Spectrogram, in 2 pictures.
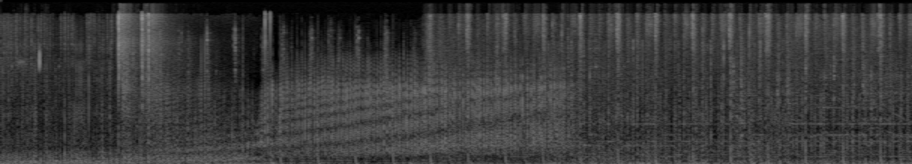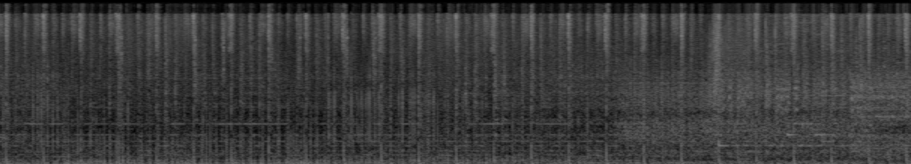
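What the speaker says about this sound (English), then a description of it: "Booster landing burn startup." A SpaceX Super Heavy booster fires its Raptor engines for the landing burn, heard as a continuous loud roar with heavy crackling and rumble. It stays dense and unbroken throughout, with no talking over it.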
